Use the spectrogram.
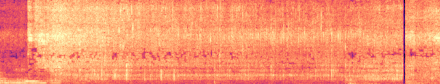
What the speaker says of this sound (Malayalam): ഇതൊന്ന് ചെറുതായി വറുത്തെടുക്കണം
